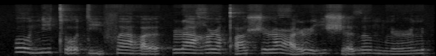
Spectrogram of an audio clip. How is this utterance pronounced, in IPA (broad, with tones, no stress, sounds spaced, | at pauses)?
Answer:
o˥˧ n i˦˥ tʼ o̰˥˧ t ḭ˥˧ f ɐ˥˧ lˠ ə̰˥˧ | ɭ a˥˧ ʁ ə˞˥˧ qʼ o˨˥ ʃ ə˞˦˥ ʕ ə̰˨˥ ɭ i˨˥ ʃ ə̰˥˧ ð ɤ˥˧ ŋ l ə˞˨˥ l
